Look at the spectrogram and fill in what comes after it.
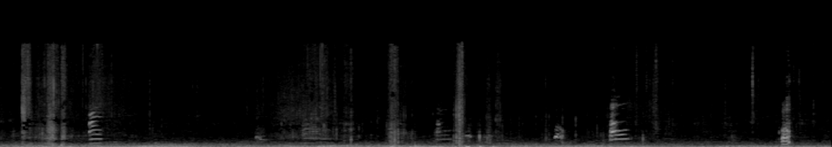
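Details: Black cat at a shrine, coming to greet a visitor at the torii gate; a few faint, rising, harmonic meows spaced several seconds apart over a steady low outdoor rumble.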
